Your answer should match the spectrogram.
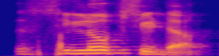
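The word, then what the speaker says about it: Psilopsida: में डिवाइड कर दिया पहला आपका स सिलो सडा इसमें भी जो पी रहेगा साइलेंट रहेगा सिलो सडा की जो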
